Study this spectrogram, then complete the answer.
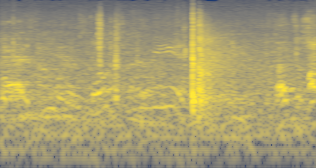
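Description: A baseball smacks into a catcher's mitt.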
